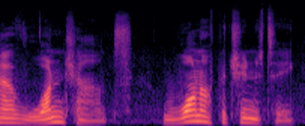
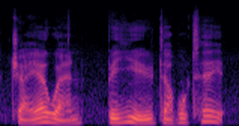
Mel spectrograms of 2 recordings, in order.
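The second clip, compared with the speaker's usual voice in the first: ordinary talk, nothing marked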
